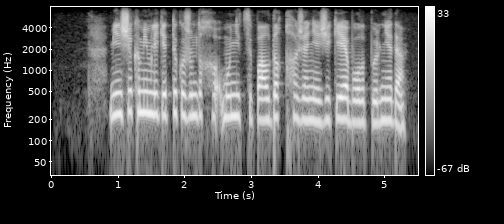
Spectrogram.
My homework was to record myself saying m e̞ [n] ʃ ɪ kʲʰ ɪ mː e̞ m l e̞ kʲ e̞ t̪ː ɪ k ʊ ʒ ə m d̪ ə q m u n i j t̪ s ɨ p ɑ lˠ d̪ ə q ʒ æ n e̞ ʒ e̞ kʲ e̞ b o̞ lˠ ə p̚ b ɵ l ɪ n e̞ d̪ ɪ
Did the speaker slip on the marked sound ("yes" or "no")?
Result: no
